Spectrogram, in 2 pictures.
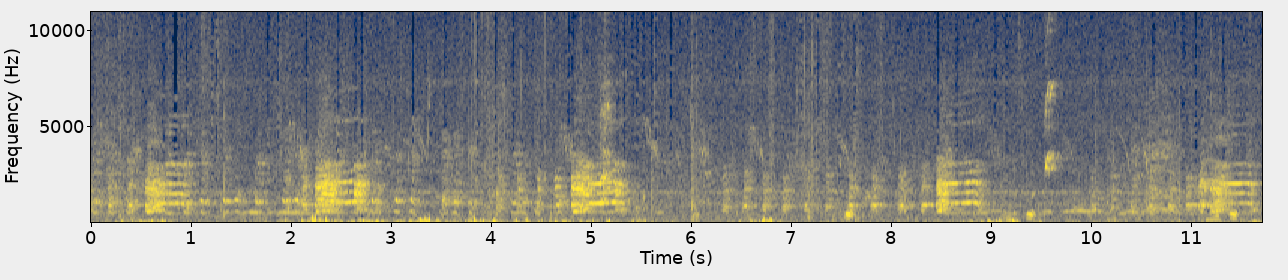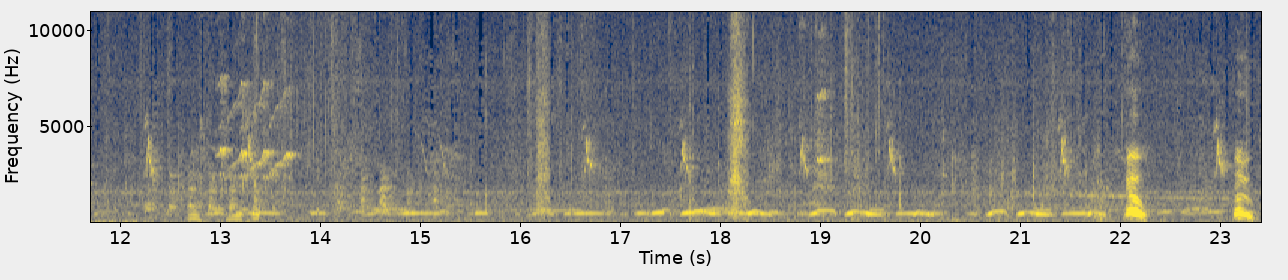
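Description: Chickens clucking and calling in short bursts every few seconds. A few sharp metal clicks come in the second half as a horseshoe is worked off a hoof with shoe pullers.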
